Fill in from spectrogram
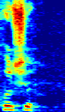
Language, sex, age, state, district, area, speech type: Sindhi, female, 30-45, Delhi, South Delhi, urban, read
